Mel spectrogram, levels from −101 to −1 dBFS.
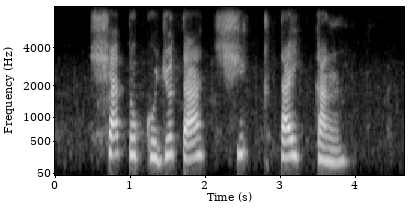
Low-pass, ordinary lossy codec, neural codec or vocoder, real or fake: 7.2 kHz; Opus, 24 kbps; none; real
